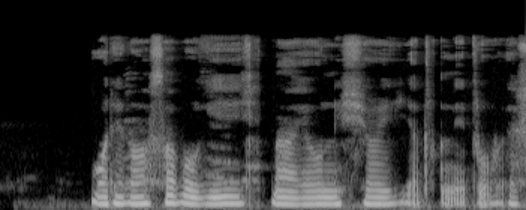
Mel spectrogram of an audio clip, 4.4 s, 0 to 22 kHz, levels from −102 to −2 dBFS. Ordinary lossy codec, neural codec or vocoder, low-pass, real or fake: none; none; 10.8 kHz; real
